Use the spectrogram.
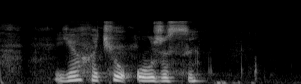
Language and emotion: Russian, neutral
